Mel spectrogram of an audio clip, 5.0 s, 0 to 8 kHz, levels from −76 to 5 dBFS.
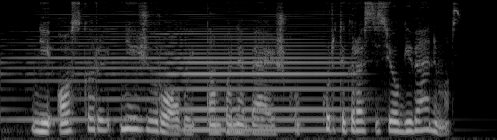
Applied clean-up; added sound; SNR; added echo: none; Bowed string instrument; 6 dB; none.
